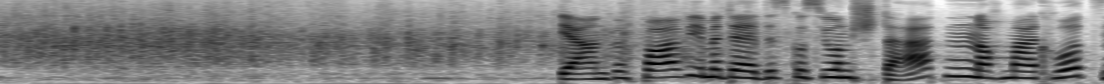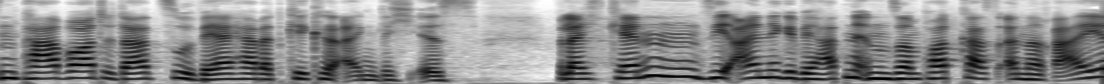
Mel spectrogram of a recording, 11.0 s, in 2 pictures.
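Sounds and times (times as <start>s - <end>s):
audience applause for guests: 0.0s - 4.0s
speech: 2.8s - 11.0s.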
